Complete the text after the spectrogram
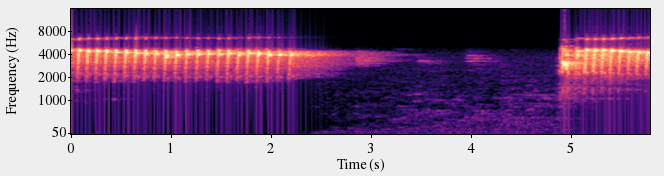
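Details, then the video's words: Singing Grey-cheeked bulbul, or cucak jenggot, recorded as a tutor track for other birds: a rapid pulsed trill fades out, then after roughly two and a half quiet seconds a new buzzy trill bursts in. "Suara Burung cucak jenggot gacor"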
